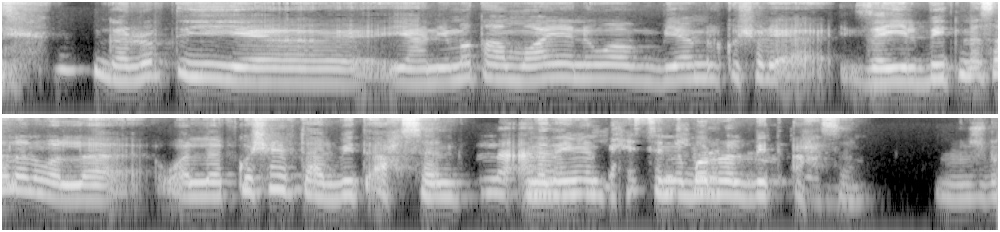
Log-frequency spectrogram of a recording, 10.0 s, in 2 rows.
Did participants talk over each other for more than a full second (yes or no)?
yes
